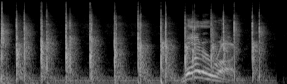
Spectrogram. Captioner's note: clapping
